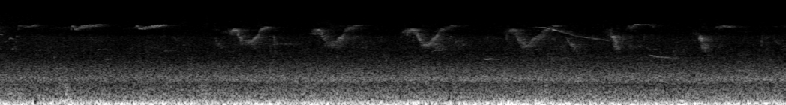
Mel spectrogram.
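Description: Outdoor ambience: a steady low background rumble, with a small bird chirping over it. From about two seconds in, the bird gives a run of quick high notes that sweep down and back up.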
